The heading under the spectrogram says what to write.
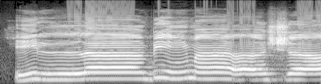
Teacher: اس کو زیادہ ہی کھینچیں گے اس لیے کہ اس کے اوپر بڑی مد ہے، 5 الف تک کھینچیں گے ، الا بما شاء، یہاں ہم وقف کریں گے تو شاء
